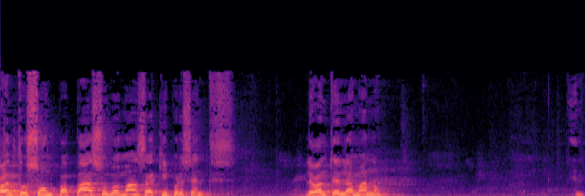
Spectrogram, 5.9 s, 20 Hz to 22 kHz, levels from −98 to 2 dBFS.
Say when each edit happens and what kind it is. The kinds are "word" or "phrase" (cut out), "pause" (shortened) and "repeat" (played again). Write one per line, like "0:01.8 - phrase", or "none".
none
